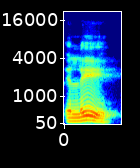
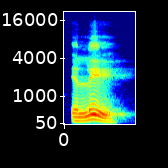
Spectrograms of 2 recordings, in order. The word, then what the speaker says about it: Ili: Illi, it sounds like illi, but this is Ili. So you hear the difference? This is Ili. But to die or to be dead is Illi. Illi, which is spelled Illi. Two L's. You hear that consonant's being held out?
